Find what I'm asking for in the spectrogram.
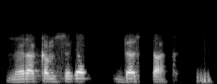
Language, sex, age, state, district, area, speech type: Urdu, male, 18-30, Bihar, Araria, rural, conversation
